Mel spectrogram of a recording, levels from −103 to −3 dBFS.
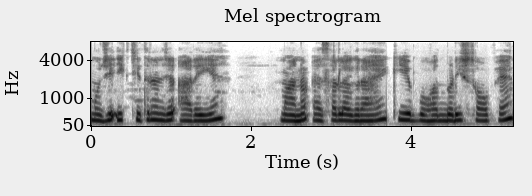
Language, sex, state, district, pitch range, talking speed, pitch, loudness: Hindi, female, Uttar Pradesh, Budaun, 205-230 Hz, 205 wpm, 215 Hz, -14 LUFS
